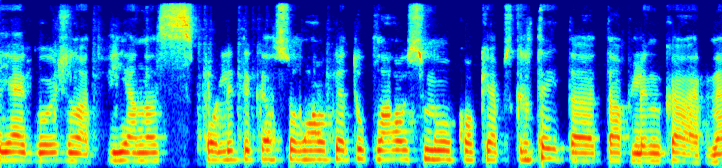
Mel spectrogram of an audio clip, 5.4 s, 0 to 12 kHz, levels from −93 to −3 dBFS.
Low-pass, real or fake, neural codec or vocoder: 10.8 kHz; real; none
